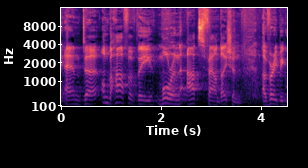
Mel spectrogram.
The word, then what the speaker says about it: Moran: of the 2019 Doug Morin national portrait prize and the usual gentle reminder the family name is pronounced Morin so just before we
